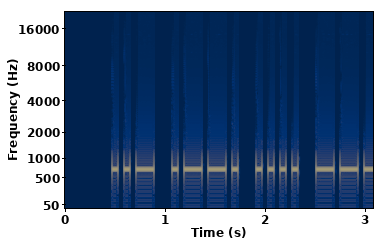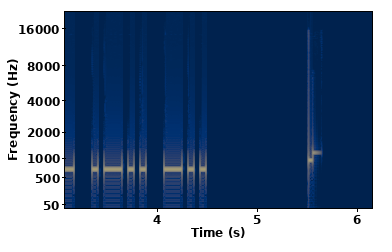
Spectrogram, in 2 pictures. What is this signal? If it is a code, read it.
Morse code, heard as a keyed tone, about 20 wpm, 700 Hz. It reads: UPHOLD
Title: Build A Word - 2 Letters At A Time - 6-Letter Words - 20wpm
